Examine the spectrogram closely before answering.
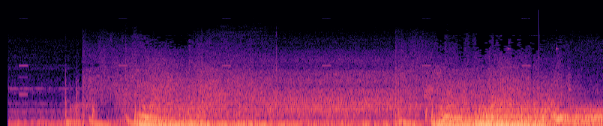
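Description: A heavy metal machine rumbles and whooshes loudly.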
